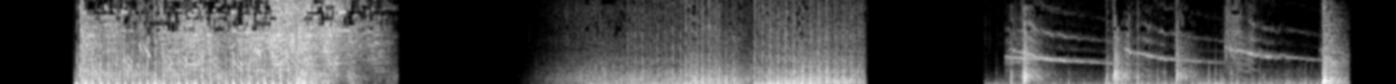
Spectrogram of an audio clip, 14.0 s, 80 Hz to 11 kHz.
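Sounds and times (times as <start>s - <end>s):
automatic gunfire: 0.8s - 3.2s, 6.7s - 8.7s
high falling whistle: 10.0s - 13.5s.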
